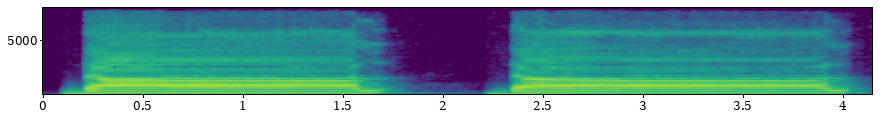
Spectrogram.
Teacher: জিহ্বার আগা, উপরের দুই দাঁতের গোড়ায় লাগাবো, লাগাবো, লাগিয়ে 1 2 3 আলিফ টেনে পড়বো।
